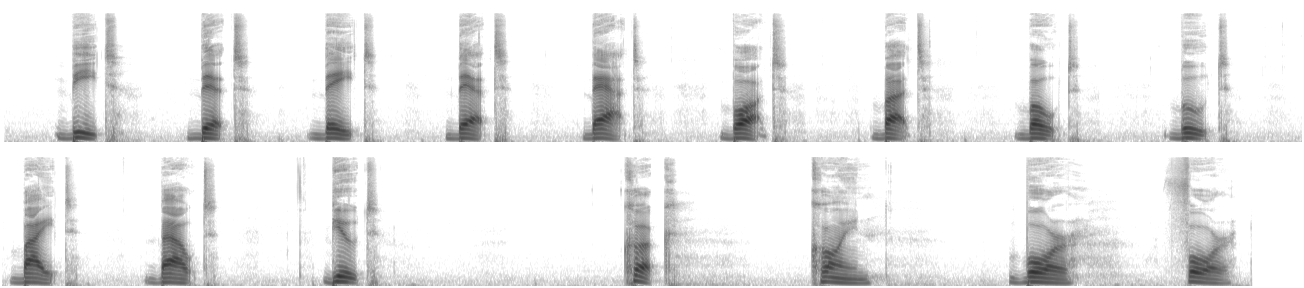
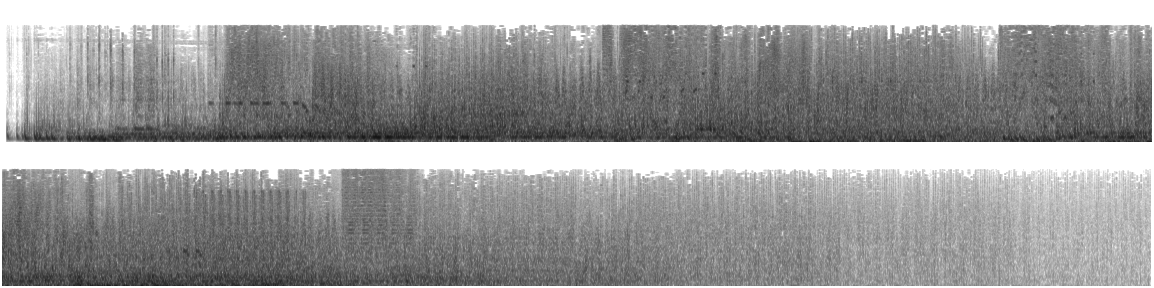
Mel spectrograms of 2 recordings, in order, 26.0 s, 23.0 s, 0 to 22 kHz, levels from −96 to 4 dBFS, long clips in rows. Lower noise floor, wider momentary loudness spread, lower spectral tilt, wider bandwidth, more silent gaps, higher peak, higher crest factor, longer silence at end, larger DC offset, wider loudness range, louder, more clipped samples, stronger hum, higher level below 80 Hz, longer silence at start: first, -74 dBFS vs -49 dBFS; first, 23 LU vs 16 LU; first, -6.5 dB/octave vs -5 dB/octave; first, 15.5 kHz vs 11.5 kHz; neither; second, -8 dBFS vs 0 dBFS; first, 22 dB vs 16 dB; second, 0.7 s vs 1.75 s; neither; second, 6 LU vs 17 LU; second, -26 LUFS vs -15 LUFS; neither; neither; second, -56 dBFS vs -26 dBFS; first, 0.55 s vs 0.05 s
